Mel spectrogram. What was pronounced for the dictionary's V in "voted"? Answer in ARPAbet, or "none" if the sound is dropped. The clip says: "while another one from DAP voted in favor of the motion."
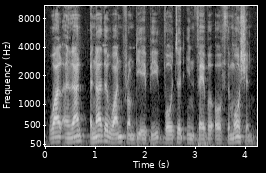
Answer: V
